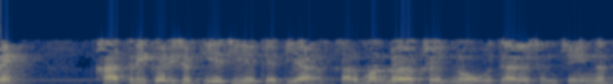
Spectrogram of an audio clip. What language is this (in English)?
Gujarati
